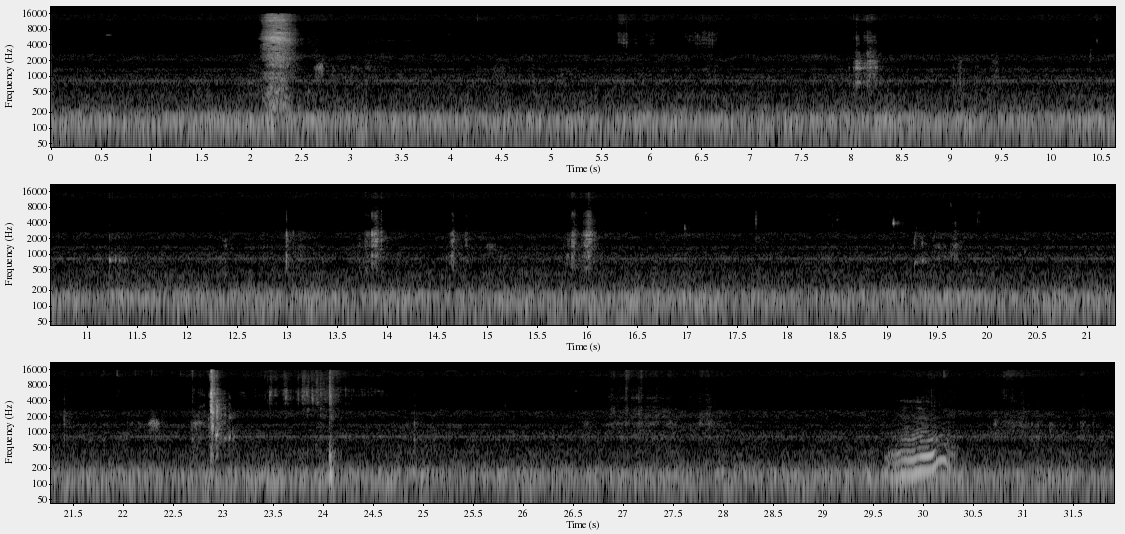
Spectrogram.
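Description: Plastic gold pan being swirled and tipped in a tub of water to wash paydirt down to its final concentrate: soft water movement with scattered sharp clicks and knocks of the pan, the clearest about two seconds in and a pair a little past twenty seconds. A steady low hum runs underneath.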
